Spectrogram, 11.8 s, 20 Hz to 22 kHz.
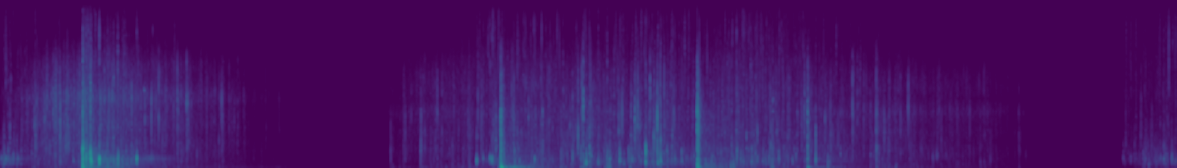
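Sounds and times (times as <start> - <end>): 
rock debris with reverb: 0.1 - 2.6, 4.0 - 10.1.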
